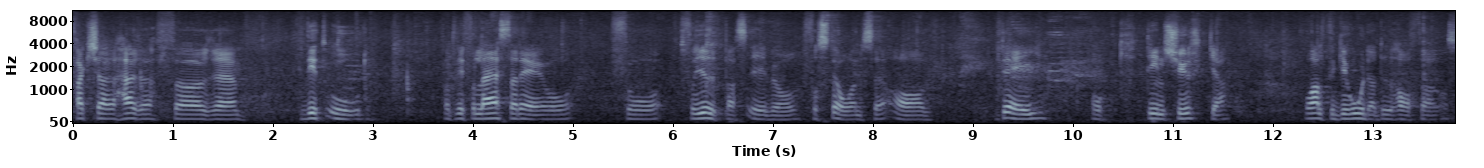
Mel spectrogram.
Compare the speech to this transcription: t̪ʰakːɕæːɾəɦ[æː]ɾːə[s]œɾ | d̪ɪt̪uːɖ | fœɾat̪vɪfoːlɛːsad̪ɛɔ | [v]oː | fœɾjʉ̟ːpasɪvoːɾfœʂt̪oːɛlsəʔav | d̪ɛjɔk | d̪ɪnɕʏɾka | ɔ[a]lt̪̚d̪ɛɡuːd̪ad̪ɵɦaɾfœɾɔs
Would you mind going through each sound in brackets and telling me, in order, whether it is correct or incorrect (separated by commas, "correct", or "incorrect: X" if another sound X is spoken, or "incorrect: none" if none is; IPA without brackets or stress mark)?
incorrect: æ, incorrect: f, incorrect: f, correct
